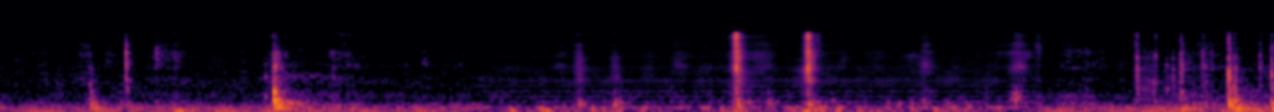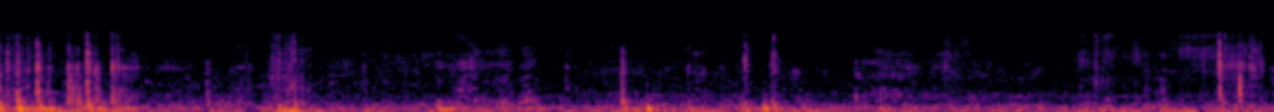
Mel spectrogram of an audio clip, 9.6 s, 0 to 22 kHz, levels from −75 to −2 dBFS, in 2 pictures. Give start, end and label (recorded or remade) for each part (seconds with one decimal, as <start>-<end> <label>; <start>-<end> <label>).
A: 0.0-1.8 recorded; 1.8-3.9 remade; 3.9-9.6 recorded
